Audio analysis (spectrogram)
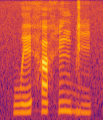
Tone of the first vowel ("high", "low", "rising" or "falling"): rising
